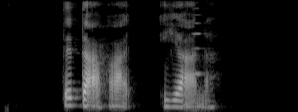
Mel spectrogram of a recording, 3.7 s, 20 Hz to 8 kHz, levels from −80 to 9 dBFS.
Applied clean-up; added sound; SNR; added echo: neural mask model RNNoise.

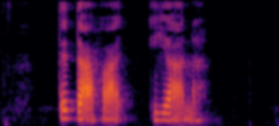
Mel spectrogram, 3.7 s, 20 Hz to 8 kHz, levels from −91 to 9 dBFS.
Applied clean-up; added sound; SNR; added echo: none; none; none; none.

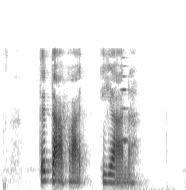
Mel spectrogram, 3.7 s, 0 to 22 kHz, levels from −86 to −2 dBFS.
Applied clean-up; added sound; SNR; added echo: none; Bowed string instrument; 16 dB; none.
